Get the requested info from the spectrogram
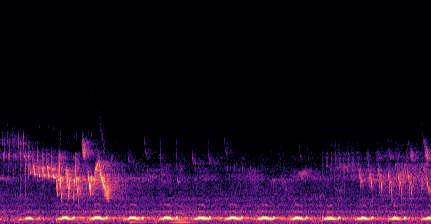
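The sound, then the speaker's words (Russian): A stock dove coos in a quiet stretch of forest in a steady, evenly spaced series of about a dozen low, hollow notes, clear, while other birds chirp and trill faintly in the background. “Это лесной голубь Клинтух. Его воркование услышишь только в старом глухом лесу.”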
